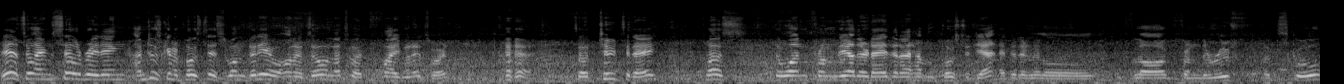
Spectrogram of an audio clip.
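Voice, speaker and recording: With a raised, projected voice and lively intonation, a man speaks at a moderate pace, the sound dry with no echo and noticeable background noise behind him. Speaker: vlogger. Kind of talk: casual vlog chat. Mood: cheerful, upbeat. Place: street. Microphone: phone near.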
